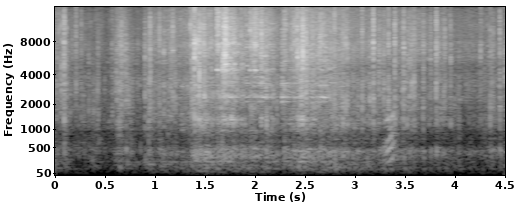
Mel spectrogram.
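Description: A plastic bag of Dollar Tree pretzels being opened and poured, giving a close, crinkly rustle that swells for a couple of seconds and then settles, with a brief spoken exclamation.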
